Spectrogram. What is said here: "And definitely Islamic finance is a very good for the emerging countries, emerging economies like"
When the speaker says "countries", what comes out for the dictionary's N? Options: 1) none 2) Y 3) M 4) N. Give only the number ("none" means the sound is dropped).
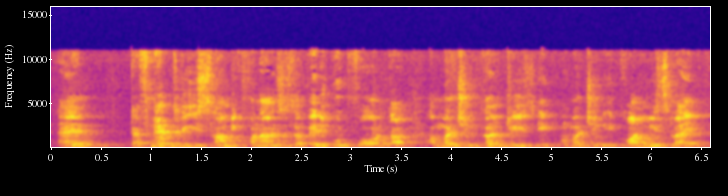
4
